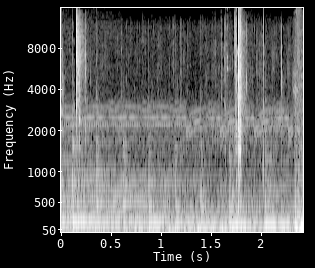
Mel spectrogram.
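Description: Two sharp metallic clicks from a brass-framed revolver's cylinder and action as it is handled, the second one louder near the end, over background music with sustained low tones.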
